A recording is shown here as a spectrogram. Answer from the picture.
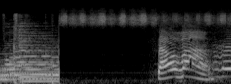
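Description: Music with sustained chords stops abruptly about half a second in and gives way to a high, rapidly pulsing insect chirping. A voice starts near the end.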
